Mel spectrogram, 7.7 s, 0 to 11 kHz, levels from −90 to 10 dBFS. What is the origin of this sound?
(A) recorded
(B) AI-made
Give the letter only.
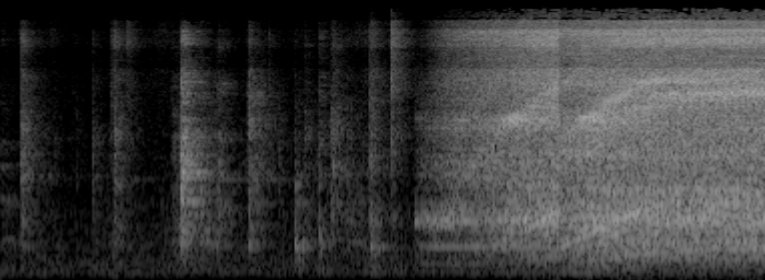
A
